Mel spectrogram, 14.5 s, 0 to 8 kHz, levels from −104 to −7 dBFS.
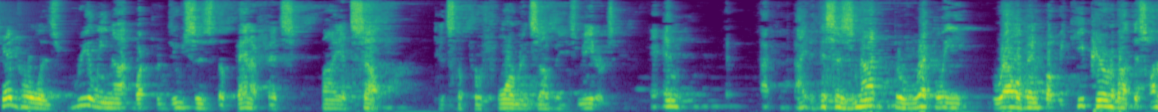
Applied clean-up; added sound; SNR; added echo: classical method WPE with log-MMSE.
